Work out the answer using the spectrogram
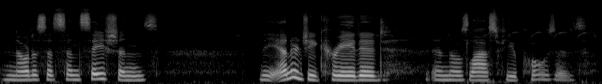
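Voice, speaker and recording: A woman yoga instructor gently talking a class through poses as she does them herself. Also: medium pitch, level tone, takes it slowly. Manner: gentle cueing while demonstrating the poses herself.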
